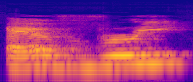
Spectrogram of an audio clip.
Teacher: como se fosse do V direto para o R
